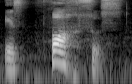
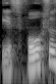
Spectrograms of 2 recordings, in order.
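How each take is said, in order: First: Esforços stretched slowly, open O as in "fórços"; open o, right take. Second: Esforços said with closed O as in "fôrços"; closed o, wrong take. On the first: Teacher stretches esforços to show the open O. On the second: Teacher shows the wrong vowel in esforços. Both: Shown as a demonstration. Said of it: "Esforços não".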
